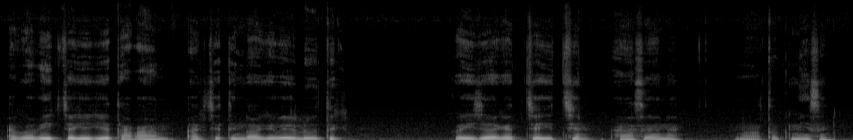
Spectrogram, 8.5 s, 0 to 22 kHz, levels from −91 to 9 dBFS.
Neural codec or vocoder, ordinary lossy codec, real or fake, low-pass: none; none; real; none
